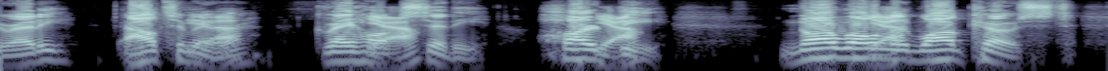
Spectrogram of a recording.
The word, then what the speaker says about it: Hardby: Hardby instead of Hard Bay. Yeah. Hard Bay is the original pronunciation of it, and then they got rid of the A. It got slurred into Hardby.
